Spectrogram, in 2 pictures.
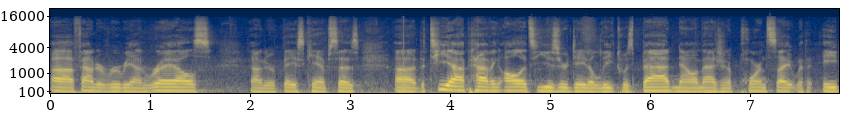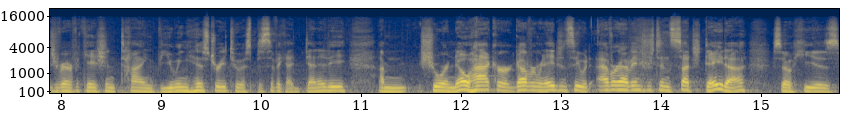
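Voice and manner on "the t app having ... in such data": ordinary talk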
